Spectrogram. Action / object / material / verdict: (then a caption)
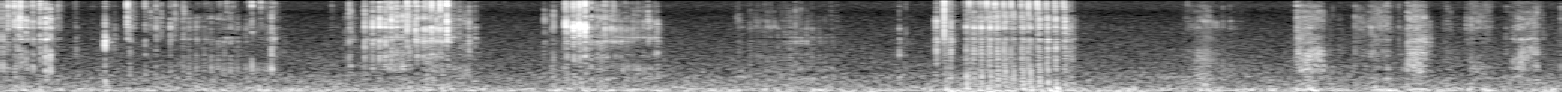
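flick / plastic round hairbrush with nylon bristles / plastic, nylon / none. Long painted nails flick and strum the teal-tipped nylon bristles of a black plastic round hairbrush with a hollow barrel, held in the other hand, and the brush is turned at the end. The result is quiet, bright, crackly scratching in bursts of varying length, with almost no low end and very short decays.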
